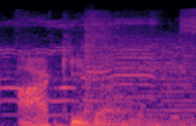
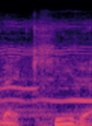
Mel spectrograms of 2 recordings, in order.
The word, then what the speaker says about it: Akito: Oh, it's Akido. Oops. I definitely mispronounced that. I think I said Aikido, right?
